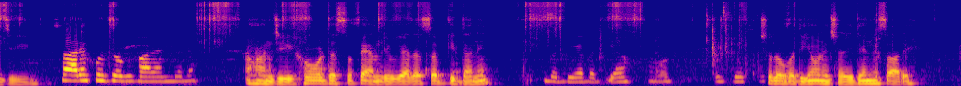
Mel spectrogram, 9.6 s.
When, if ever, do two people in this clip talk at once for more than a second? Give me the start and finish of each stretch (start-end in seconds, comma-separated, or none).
none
